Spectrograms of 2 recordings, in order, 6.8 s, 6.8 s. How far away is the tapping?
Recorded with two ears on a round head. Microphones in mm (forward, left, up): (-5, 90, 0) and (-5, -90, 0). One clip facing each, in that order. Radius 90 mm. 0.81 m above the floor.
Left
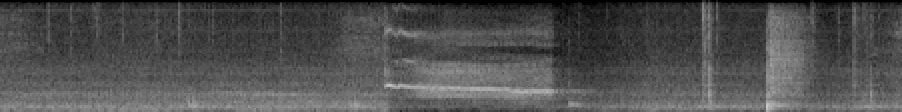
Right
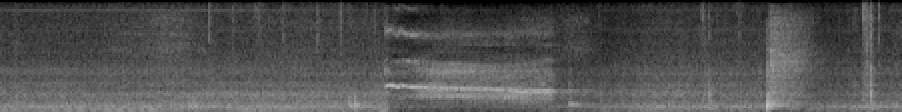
About 2.5 m.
